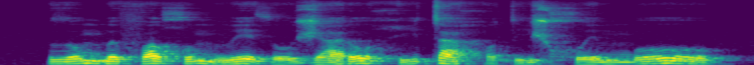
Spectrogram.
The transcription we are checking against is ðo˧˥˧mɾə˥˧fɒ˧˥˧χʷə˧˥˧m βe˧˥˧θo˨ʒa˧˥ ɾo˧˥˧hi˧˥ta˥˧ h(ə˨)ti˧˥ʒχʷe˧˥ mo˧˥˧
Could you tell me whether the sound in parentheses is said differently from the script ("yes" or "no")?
yes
